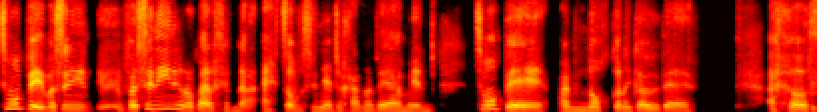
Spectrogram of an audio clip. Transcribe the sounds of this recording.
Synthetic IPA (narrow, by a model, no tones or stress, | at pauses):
tʰimɔbeːvɛsɪnivɛsɪnininrɔmɛrχədna̰ʔɛtʰɔvɔsiniɛdrɪχarnaveːamɪnd̥ | tʰɪmɔbeːajmnɔɡ̥ɔnəɡəwðɛ | a̰χɔs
